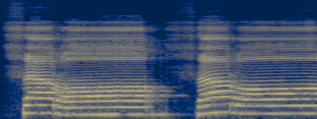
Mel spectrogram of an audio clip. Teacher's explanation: सा को अदा करते हुए नरमी के साथ अदा करेंगे और सा की आवाज़ में सीटी की मिसल आवाज़ पैदा नहीं होनी चाहिए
